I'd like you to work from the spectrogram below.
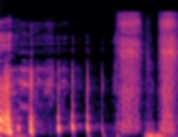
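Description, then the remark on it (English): Two loud, airy nasal sniffs in quick succession from someone with drips from COVID, following a few short clipped vocal sounds. “Why are you sniffing so much?”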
